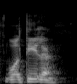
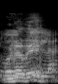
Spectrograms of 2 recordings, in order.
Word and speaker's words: Wojtyla: Llamado por la curiosidad, un joven sacerdote, Karol Wojtyla, ¿cómo lo pronuncio? – Wojtyla. – Bueno, tú que hablas polaco, te pregunto. – Mira, déjame decirte que la W es como una B. Wojtyla.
